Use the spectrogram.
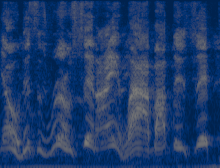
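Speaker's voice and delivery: high, loud heated yell; shouting. Retold or imitated. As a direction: yell it in his face. Yelling at a grown man.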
